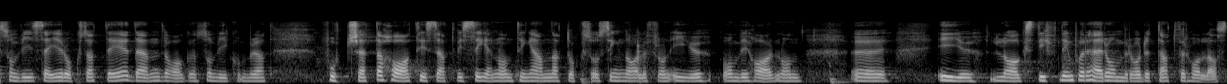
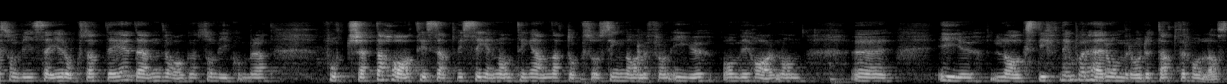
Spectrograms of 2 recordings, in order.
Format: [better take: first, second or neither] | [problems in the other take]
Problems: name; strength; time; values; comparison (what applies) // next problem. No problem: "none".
first | room echo; dies away in 0.3 s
